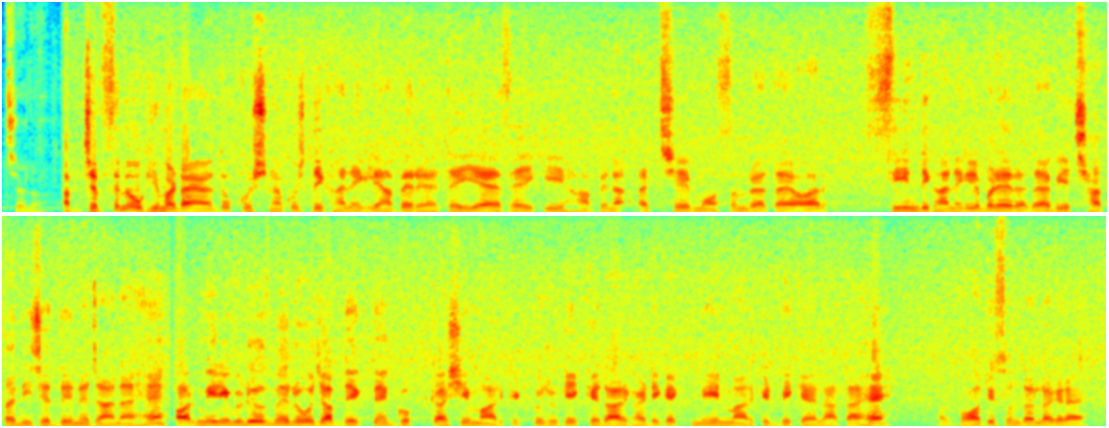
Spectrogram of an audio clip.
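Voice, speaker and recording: A man's voice: fairly high pitch, quick pace, few pauses, a little hiss or hum. A young man from Uttarakhand, vlogging in a casual, chatty way while walking outdoors in hill country. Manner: chatty, leaning on fillers and loose restarts.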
